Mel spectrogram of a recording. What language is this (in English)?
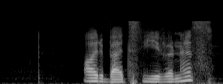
Norwegian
